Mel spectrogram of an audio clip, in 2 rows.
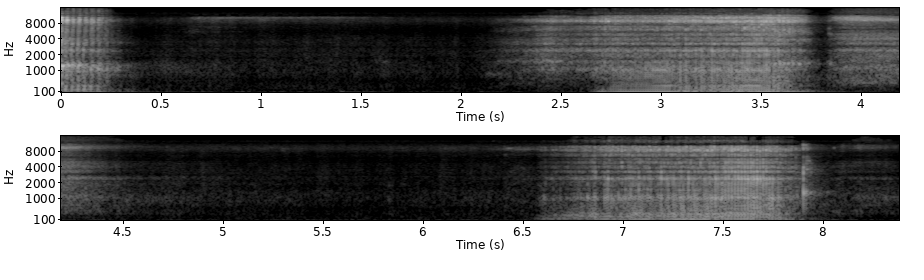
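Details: Snoring sound effect: two loud, low, rattling snores on inhalation with quieter breathing out between them, about 15 breaths a minute.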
